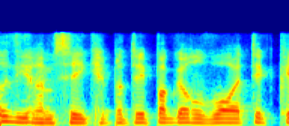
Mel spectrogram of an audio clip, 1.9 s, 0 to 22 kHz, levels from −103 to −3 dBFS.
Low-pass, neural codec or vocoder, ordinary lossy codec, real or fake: 7.2 kHz; codec, 16 kHz in and 24 kHz out, 0.8 kbps, FocalCodec, streaming, 65536 codes; Opus, 64 kbps; fake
